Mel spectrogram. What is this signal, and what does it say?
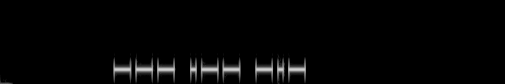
Morse code, heard as a keyed tone, about 21 wpm, 700 Hz. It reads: OWK
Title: USA Call Sign Postfixes - 3 Letters 22wpm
